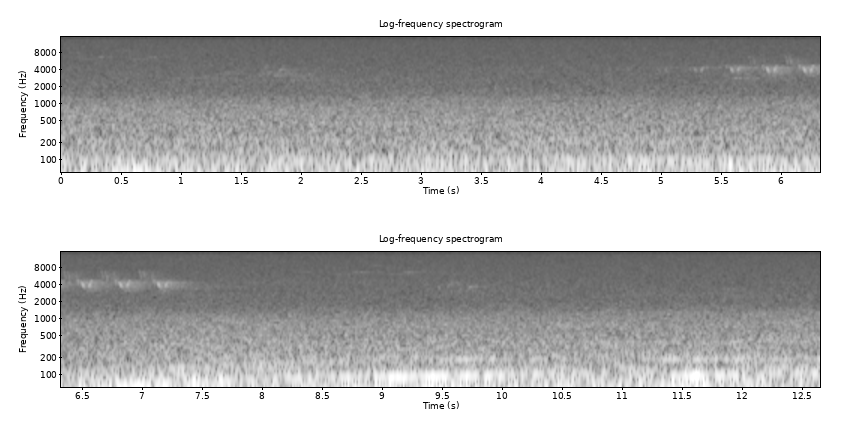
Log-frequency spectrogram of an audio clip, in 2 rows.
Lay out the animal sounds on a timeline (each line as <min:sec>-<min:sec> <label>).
0:05.3-0:07.2 Ovenbird (Seiurus aurocapilla)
